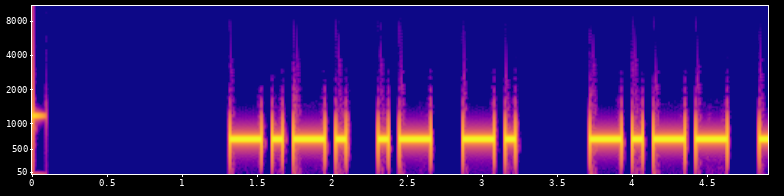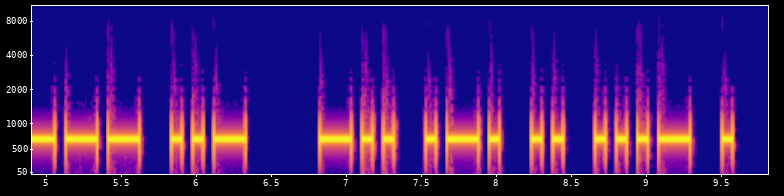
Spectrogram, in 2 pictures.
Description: Morse code, heard as a keyed tone, about 17 wpm, 700 Hz. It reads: CAN YOU DRIVE
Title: Sentences from Top 1000 Words - Review Part 2 - 17wpm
